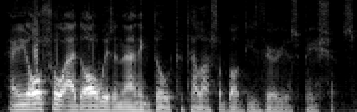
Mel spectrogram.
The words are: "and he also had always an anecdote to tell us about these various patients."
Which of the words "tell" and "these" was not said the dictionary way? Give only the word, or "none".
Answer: none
